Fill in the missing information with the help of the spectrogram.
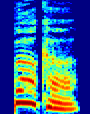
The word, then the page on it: burka: British English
